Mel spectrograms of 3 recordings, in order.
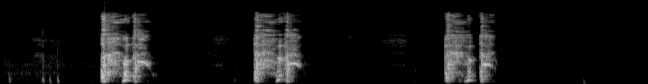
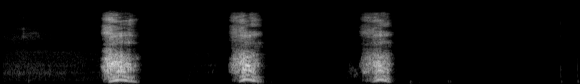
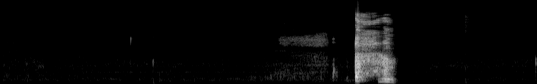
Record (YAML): three_cough_length: 6.5 s
three_cough_amplitude: 32353
three_cough_signal_mean_std_ratio: 0.35
exhalation_length: 5.8 s
exhalation_amplitude: 31434
exhalation_signal_mean_std_ratio: 0.28
cough_length: 5.4 s
cough_amplitude: 32756
cough_signal_mean_std_ratio: 0.19
survey_phase: beta (2021-08-13 to 2022-03-07)
age: 65+
gender: Male
wearing_mask: 'No'
symptom_cough_any: true
symptom_runny_or_blocked_nose: true
symptom_fatigue: true
symptom_change_to_sense_of_smell_or_taste: true
symptom_loss_of_taste: true
symptom_onset: 3 days
smoker_status: Never smoked
respiratory_condition_asthma: false
respiratory_condition_other: false
recruitment_source: Test and Trace
submission_delay: 2 days
covid_test_result: Positive
covid_test_method: RT-qPCR
covid_ct_value: 18.4
covid_ct_gene: ORF1ab gene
